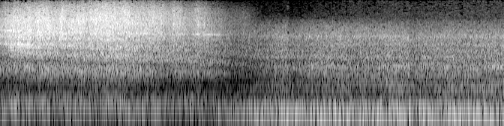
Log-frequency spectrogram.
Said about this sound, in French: Accrochez vos ceintures, décollage immédiat.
